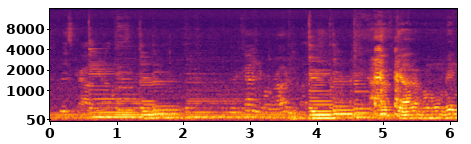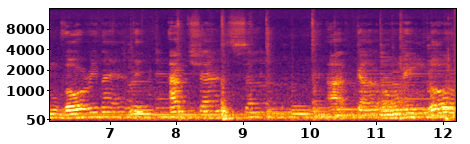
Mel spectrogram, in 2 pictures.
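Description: Acoustic guitar being strummed and picked, chords ringing on at a quiet level.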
